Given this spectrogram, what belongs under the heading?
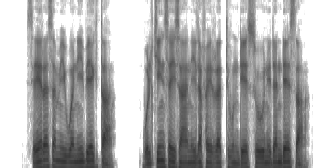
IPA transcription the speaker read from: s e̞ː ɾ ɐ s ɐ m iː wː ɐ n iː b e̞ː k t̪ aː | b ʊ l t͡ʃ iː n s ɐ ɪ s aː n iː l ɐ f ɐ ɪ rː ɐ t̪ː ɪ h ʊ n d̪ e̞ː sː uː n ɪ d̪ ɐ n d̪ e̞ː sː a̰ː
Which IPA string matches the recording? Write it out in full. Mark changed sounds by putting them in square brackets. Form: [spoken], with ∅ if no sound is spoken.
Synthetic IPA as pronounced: s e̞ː ɾ ɐ s ɐ m iː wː ɐ n iː b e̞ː k t̪ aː | b ʊ l t͡ʃ iː n s ɐ ɪ s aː n iː l ɐ f ɐ ɪ rː ɐ t̪ː ɪ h ʊ n d̪ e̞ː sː uː n ɪ d̪ ɐ n d̪ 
